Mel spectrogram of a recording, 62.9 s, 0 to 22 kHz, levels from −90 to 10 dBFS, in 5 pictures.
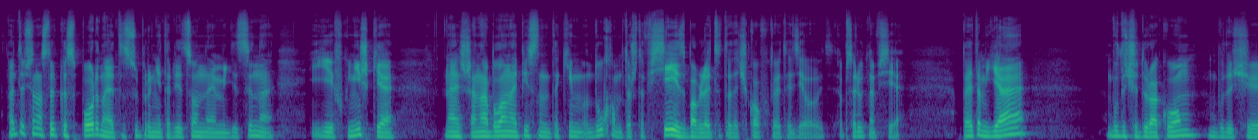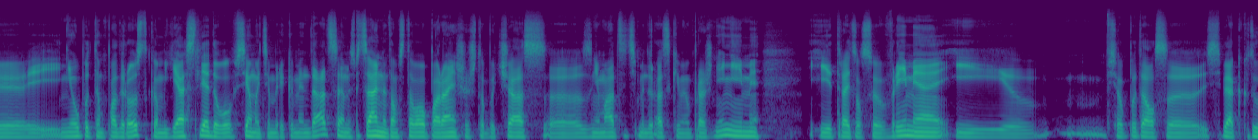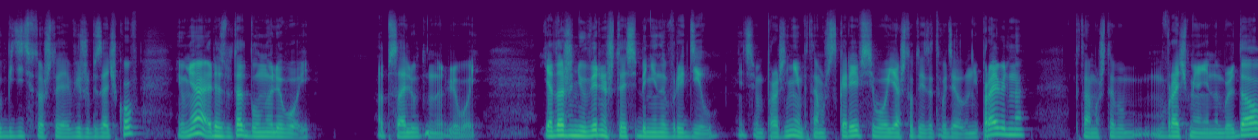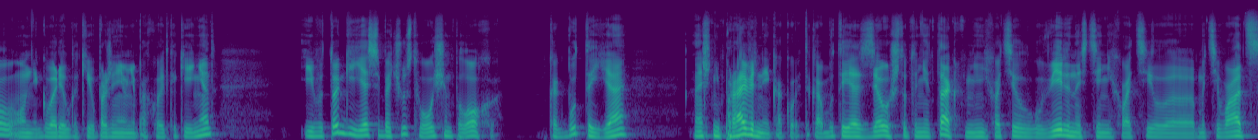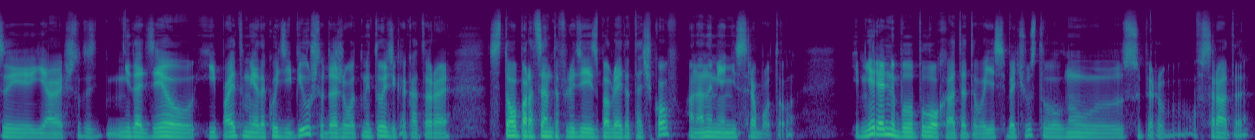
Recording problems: none

